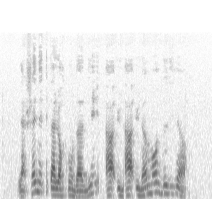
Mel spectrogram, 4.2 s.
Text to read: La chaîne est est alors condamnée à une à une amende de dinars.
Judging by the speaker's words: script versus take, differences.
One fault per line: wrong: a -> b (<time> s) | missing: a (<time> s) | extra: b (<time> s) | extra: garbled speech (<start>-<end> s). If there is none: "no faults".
no faults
